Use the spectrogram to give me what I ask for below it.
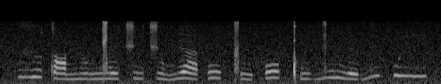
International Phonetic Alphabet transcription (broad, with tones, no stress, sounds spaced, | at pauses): vʲ u˥ t ɑ˧ mʲ u˧ ŋ͡ǁ e˧ t͡ʃ i˧ t͡ʃ ɯ˧˩ mʲ æ˥˧ | u˥˧ ǁ y˧˩ h o˥ ǃʼ y˧ ɡ i˥ n e˧ b i˥ kʷ i˥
